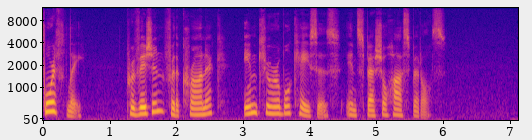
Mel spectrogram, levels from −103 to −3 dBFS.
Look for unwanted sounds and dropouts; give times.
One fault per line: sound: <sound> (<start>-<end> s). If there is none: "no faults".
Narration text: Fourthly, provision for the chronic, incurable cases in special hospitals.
no faults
